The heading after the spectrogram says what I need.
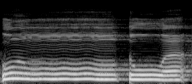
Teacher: nun sukun bertemu ta ikhfa hakiki kita samarkan bunyi nun sukun 3 harakat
